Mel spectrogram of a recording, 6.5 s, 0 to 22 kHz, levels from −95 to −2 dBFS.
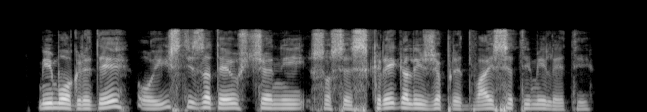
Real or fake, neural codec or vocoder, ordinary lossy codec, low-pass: fake; codec, 16 kHz, 16 kbps, FreqCodec, larger model; none; 7.2 kHz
